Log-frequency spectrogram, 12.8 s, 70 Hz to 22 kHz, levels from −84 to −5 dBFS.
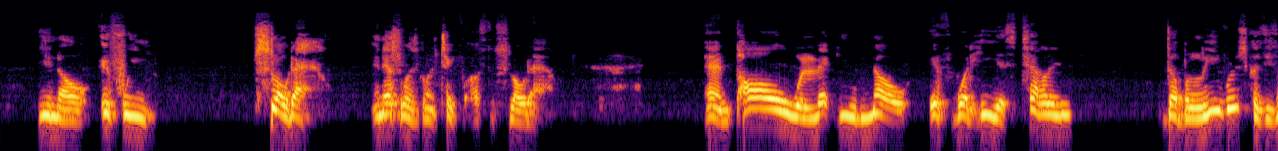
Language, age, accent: English, 60-79, American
